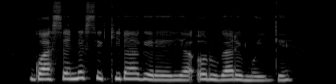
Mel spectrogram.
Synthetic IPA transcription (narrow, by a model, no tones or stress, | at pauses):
ɡwasenesikiɾaɣeɾeɾjaʔoɾuɣaɾemwiːɡe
